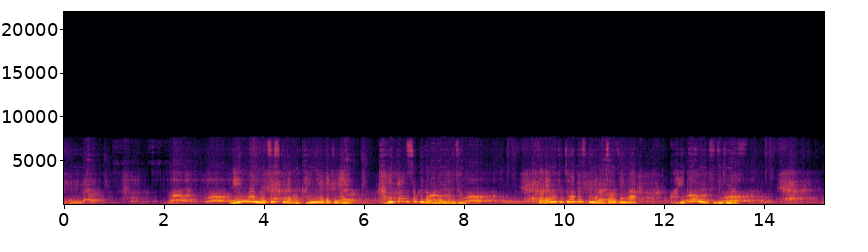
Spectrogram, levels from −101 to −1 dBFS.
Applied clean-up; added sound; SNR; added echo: neural separator model SepFormer DNS4.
